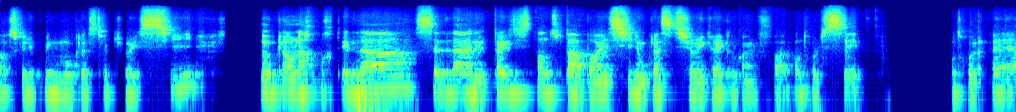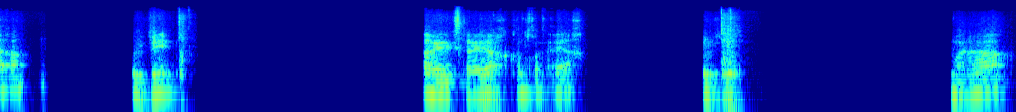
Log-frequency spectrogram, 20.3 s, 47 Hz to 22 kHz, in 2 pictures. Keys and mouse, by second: 1.0 middle click, 4.5 right click, 7.1-8.8 drag, 10.9-12.0 ctrl+drag, 13.0-13.3 shift+middle drag, 16.5 ctrl+click, 18.2 shift+middle drag, 18.8 middle drag, 19.2 shift+middle drag.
